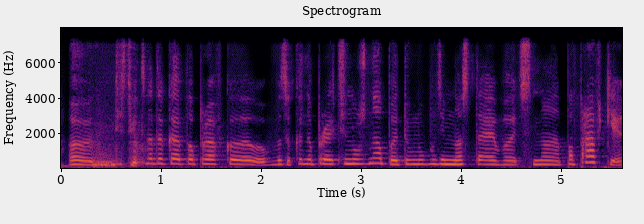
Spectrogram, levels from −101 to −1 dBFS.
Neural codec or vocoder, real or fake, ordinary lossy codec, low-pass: codec, 16 kHz, 1 kbps, X-Codec, WavLM features, trained on Multilingual LibriSpeech; fake; none; 7.2 kHz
